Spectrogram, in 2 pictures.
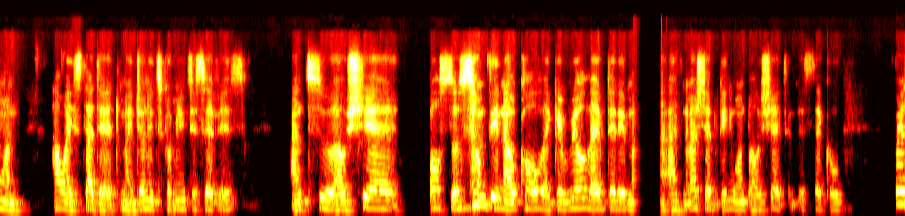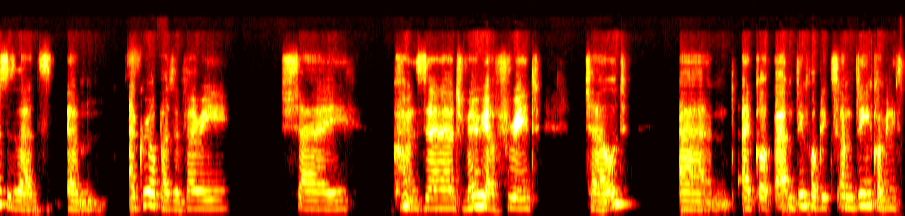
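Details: Adult woman who still stutters, struggles with it daily, and reports shaking, anxiety and sweating when speaking: stuttering.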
